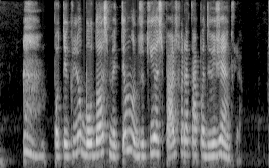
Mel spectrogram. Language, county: Lithuanian, Vilnius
